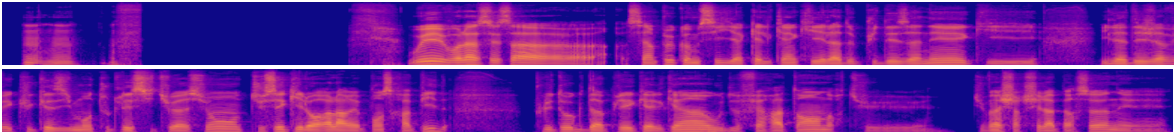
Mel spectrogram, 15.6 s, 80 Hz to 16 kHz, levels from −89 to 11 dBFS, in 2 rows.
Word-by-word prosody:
Mmh 110 -3 -7
mh. 100 -2 -9 2.2
Oui, 155 +2 +9
voilà 130 -1 +5
c'est 115 0 +3
ça, 120 +1 +4 0.5
heu. - - -12
C'est - - +1
un 105 - -2
peu 125 +4 -4
comme 115 -3 -3
s'il 115 +2 +4
y 105 - -1
a 100 - -2
quelqu'un 100 +3 -2
qui 105 -1 -4
est - - +2
là 100 0 +2
depuis 100 -1 -8
des 100 -1 -2
années 115 +3 0
qui 90 -2 -10 0.4
il 100 +1 -3
a 100 - +3
déjà 105 +1 0
vécu 100 +1 -8
quasiment 105 -1 -3
toutes - - -12
les 110 - +1
situations. 125 +7 +2
Tu - - -5
sais 125 0 +5
qu'il 120 -2 +2
aura 105 0 +4
la 100 - +5
réponse 100 +2 0
rapide, 110 +10 -5 0.6
plutôt 115 0 -6
que 115 - -13
d'appeler 110 +2 -1
quelqu'un 115 +5 0
ou 110 -2 -4
de 100 -1 -11
faire 95 - -4
attendre, 110 +4 -2
tu 85 0 -15 0.3
tu - - -13
vas - - 0
chercher - - +2
la - - +2
personne 120 -2 -2
et 85 0 -12
105 Hz, 200 wpm, -23 LUFS, 100-115 Hz, 2.2 s, Oui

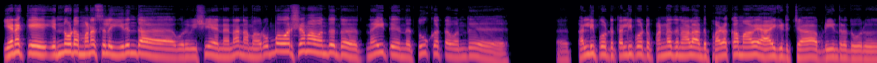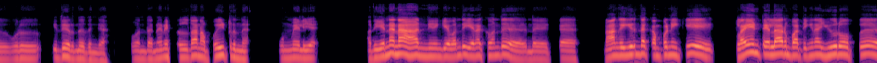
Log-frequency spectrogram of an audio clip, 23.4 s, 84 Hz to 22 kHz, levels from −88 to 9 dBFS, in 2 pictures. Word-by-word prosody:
எனக்கு 210 -2 +6 0.3
என்னோட 225 +4 +4
மனசுல 205 0 +2 0.2
இருந்த 210 +1 0 0.5
ஒரு 145 +1 -5
விஷயம் 180 +3 -2
என்னன்னா, 155 +4 -3
நாம 155 -2 -4
ரொம்ப 205 +6 -2
வருஷமா 240 0 +3
வந்து 210 +1 0
இந்த 180 0 -2 0.3
நைட்டு 205 0 -2
இந்தத் 150 -2 -7
தூக்கத்த 195 -2 -7
வந்து 155 +3 -9 1.2
அ - - -13 0.2
தள்ளிப் 180 +4 -1
போட்டு, 180 -2 -2
தள்ளிப் 180 +2 -2
போட்டு 185 -2 -2
பண்ணதுனால 175 +1 -1
அது 155 0 -4
பழக்கமாவே 175 +2 +2
ஆகிடுச்சா 150 -2 -1
அப்படின்றது 140 0 -5
ஒரு 125 -1 -5 0.3
ஒரு 130 +1 -5 0.4
இது 150 +4 -4
இருந்துதுங்க. 115 -5 -6 0.5
அந்த 120 +1 -7
நெனைப்பில் 145 0 -5
தான் 170 -2 +1
நான் 135 -6 -6
போயிட்டு 170 0 0
இருந்தேன் 125 -3 -5 0.4
உண்மையிலேயே. 135 0 -4 0.7
அது 130 - -6
என்னன்னா, 200 +2 +7 0.3
நீங்க 155 -1 -3
வந்து 175 +4 -2
எனக்கு 165 0 -4
வந்து 180 +2 -2 0.3
இந்த 120 +1 -6 1.0
நாங்க 170 +2 +3
இருந்த 190 +1 +2
கம்பெனிக்கு 180 +3 -2 0.6
க்ளையன்ட் 195 +5 +5
எல்லாரும் 190 -1 +4
பாத்தீங்கன்னா 170 +2 -1
யூரோப்பு, 185 0 +1
170 Hz, 130 wpm, -23 LUFS, 150-190 Hz, 1.2 s, என்னன்னா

